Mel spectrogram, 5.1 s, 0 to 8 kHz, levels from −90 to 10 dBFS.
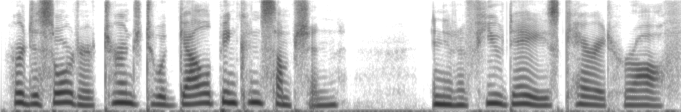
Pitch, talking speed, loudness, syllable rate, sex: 215 Hz, 175 wpm, -21 LUFS, 5.5 syllables/s, female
